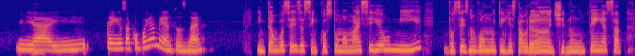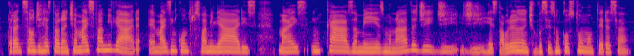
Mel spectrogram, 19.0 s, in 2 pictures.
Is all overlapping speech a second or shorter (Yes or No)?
Yes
